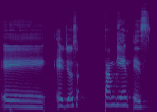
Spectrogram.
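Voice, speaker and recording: A woman's voice: mid-range voice, very slow, clean tone. A woman psychologist with a Colombian Spanish accent, explaining parenting advice as a talk-show guest and often checking in with short questions. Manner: explanatory, acts out child and parent voices, frequent tag questions.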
